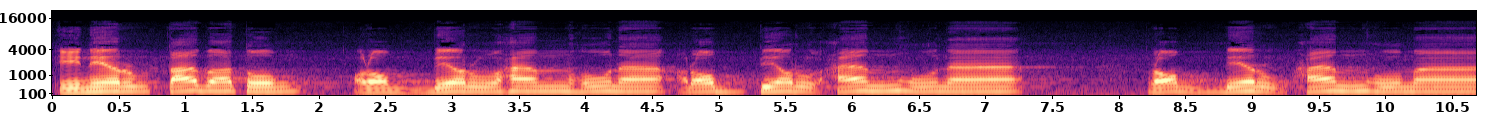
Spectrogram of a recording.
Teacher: Rabbir tebal Rabbirhamhuma baca tafkhim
